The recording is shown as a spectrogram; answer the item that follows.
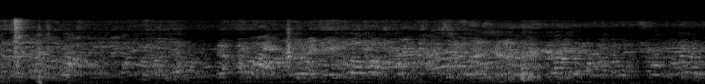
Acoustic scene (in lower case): restaurant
